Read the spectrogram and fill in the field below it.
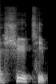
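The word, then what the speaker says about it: Schuett: to see that interview yeah shoy but it's pronoun it's spelled like s c h u e TT um I think her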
